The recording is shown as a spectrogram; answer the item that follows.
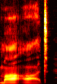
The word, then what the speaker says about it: Maat: a female goddess actually that that it's actually pronounced Maat but um Mike turmat and then also Jacob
